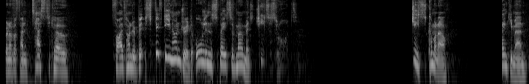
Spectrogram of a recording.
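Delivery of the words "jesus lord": breathless whispered awe. Real, not acted. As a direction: whisper it in disbelief. Unvoiced whisper.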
